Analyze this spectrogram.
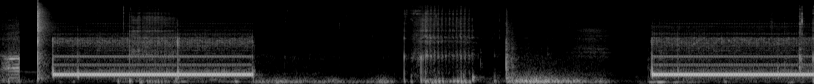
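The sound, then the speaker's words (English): Telephone line tones: two long, steady electronic tones, one at the start and one at the end, separated by a few seconds of muffled noise and low rumbling sounds. “I'll pick up the phone.”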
